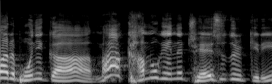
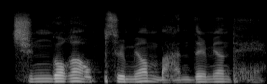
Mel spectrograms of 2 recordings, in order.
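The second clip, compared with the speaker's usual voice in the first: Ju Dante line; 7 semitones lower, 9 dB quieter, slower than usual. Retold or imitated. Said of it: "주 단테가 멋진 명대사를 날렸죠".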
